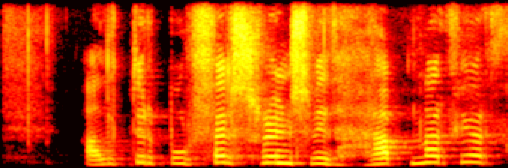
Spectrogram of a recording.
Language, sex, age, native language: Icelandic, female, 60-69, Icelandic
